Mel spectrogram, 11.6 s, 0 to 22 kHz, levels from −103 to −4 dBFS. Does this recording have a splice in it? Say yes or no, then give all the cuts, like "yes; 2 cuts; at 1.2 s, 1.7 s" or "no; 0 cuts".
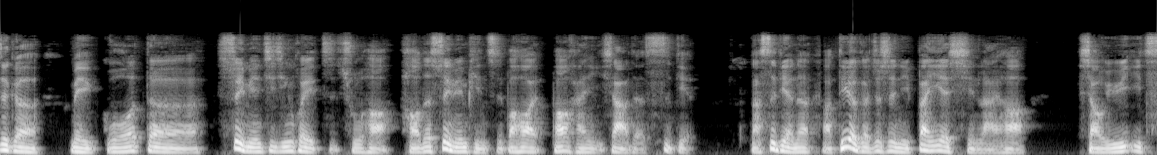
yes; 1 cut; at 8.2 s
